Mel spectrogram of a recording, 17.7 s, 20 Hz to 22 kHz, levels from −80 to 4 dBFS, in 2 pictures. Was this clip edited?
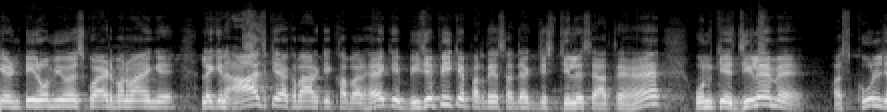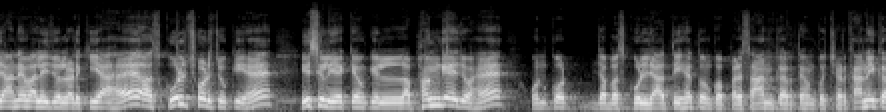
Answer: no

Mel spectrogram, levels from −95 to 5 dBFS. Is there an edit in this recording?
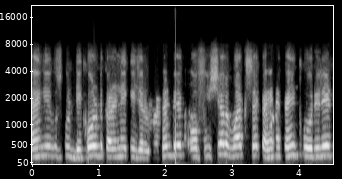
yes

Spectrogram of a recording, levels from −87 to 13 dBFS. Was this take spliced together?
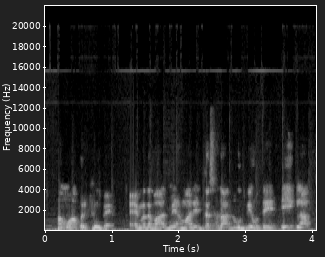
yes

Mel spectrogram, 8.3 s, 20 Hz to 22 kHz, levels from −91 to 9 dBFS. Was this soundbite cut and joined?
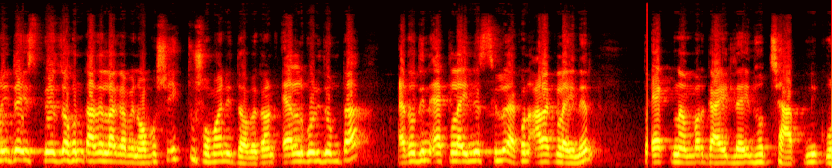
yes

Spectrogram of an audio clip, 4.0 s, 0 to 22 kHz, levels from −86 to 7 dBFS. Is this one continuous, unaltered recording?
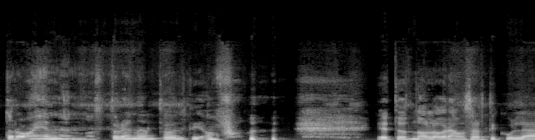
yes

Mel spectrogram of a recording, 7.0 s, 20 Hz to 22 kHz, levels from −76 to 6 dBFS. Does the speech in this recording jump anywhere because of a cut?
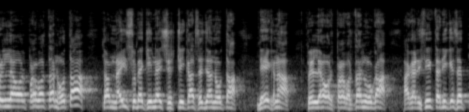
no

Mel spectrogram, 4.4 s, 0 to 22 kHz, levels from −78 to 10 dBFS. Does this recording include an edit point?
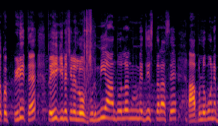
yes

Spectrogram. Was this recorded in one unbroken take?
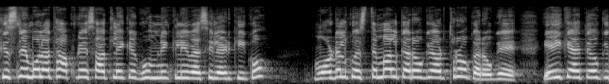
yes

